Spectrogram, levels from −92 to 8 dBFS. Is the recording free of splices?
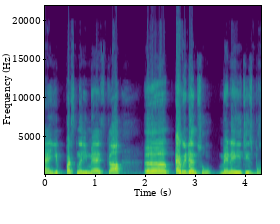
yes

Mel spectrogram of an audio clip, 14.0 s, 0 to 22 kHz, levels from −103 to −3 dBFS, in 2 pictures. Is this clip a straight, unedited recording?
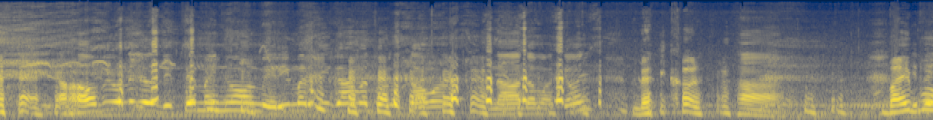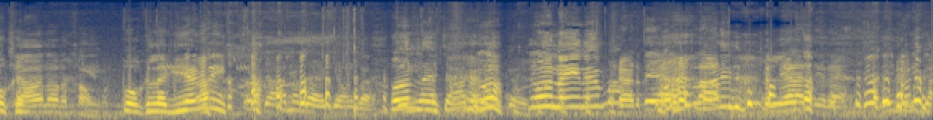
yes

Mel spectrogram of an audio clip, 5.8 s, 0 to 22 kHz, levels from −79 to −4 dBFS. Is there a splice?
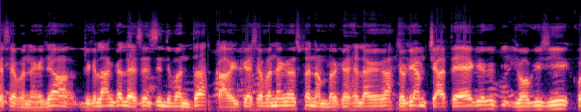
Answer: yes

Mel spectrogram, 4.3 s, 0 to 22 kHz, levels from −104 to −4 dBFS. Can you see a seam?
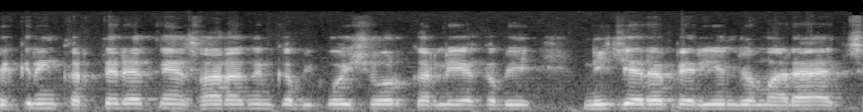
no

